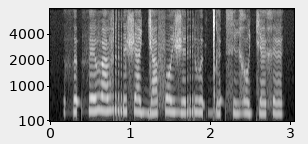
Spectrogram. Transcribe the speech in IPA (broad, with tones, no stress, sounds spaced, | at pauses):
θ ə˩˧ ʔ θ ɛ˨˥ β a˨˥ v r ə˧ ʃ a˧ ɟ a˩˧ f ɔ˧ ɪ̯ ʒ ɘ˩˧ r β ɘ˧ ʔ ɡ͡ǀ ɛ˧ ʔ s i˩˧ ɣ ɔ˧ c ɛ˨˥ x ɛ˧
